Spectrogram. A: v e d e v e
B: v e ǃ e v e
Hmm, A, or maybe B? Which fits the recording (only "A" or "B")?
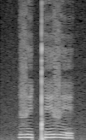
B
